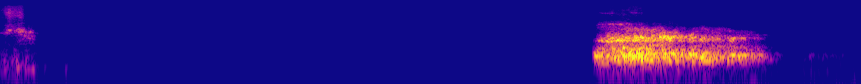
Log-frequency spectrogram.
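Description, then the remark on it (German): A brief breathy sound fades into about three seconds of silence, then a loud, forceful exhale rushes out for nearly a second as part of a breathing exercise for stress relief. No one speaks. “Gehen dann nochmal wieder runter, atmen richtig laut aus.”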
